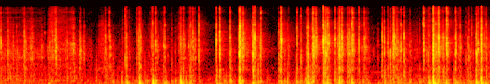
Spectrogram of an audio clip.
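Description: Fingertips press and tap the keys of a full-size, hollow black plastic Logitech keyboard. The result is a steady run of quick, bright clicky taps with a short, dry decay and a light hollow low thump beneath them.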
